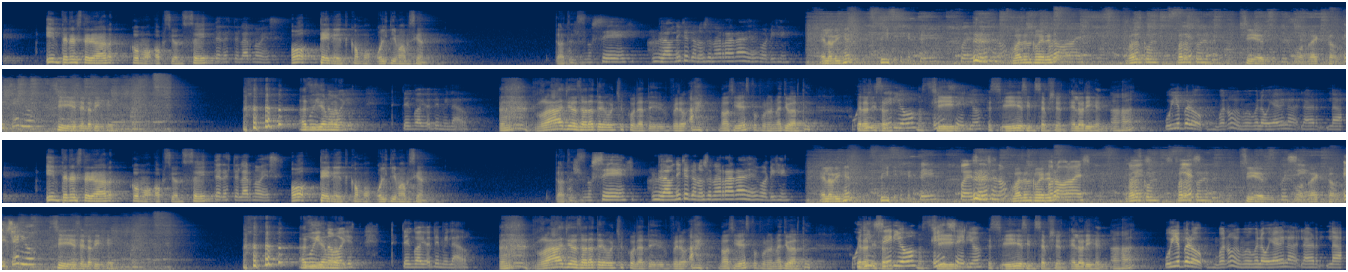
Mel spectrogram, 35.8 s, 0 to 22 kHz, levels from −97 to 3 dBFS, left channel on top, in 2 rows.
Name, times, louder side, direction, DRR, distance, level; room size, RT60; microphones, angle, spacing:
voice 1, 0.6-2.7 3.8-5.7 7.4-7.7 10.9-11.4 11.7-12.2 12.9-14.1 15.0-16.1 16.5-16.9 17.2-17.9 18.6-19.5 21.1-22.5 24.5-28.7 29.3-29.8 30.1-30.7 31.2-33.0, right 1 dB, 5° right, 10 dB, 0.8 m, -25 dB
voice 2, 2.7-3.7 7.5-10.5 12.2-12.5 12.8-13.4 13.9-14.5 15.0-15.3 15.7-16.0 17.0-17.5 17.9-18.4 21.9-22.6 23.3-24.1 29.2-31.0 33.4-35.8, right 7 dB, 75° right, 18 dB, 0.4 m, -29 dB
sound 1, 10.7-20.2, left 2 dB, 25° left, 1.4 m, -36 dB
15.5 x 14.0 x 6.2 m, 1.1 s
head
